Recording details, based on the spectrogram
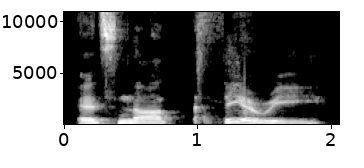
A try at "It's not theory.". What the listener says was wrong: Your its and your its and not are blending together a lot.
